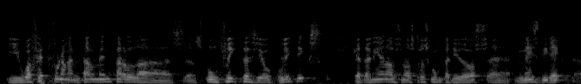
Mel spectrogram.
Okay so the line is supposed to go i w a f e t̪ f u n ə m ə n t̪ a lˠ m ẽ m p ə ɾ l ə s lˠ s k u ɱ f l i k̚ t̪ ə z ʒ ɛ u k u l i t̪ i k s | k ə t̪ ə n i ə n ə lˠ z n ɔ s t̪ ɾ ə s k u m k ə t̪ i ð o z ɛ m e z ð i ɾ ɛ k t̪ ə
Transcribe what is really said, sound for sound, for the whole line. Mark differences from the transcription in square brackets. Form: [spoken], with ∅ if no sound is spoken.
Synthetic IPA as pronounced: i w a f e t̪ f u n ə m ə n t̪ a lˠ m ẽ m p ə ɾ l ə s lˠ s k u ɱ f l i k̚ t̪ ə z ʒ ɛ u [p] u l i t̪ i k s | k ə t̪ ə n i ə n ə lˠ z n ɔ s t̪ ɾ ə s k u m [p] ə t̪ i ð o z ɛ m e z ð i ɾ ɛ k t̪ ə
